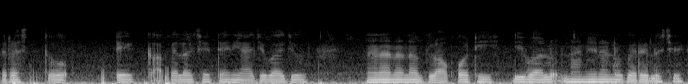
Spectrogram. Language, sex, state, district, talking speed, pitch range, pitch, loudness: Gujarati, male, Gujarat, Valsad, 130 wpm, 105-110 Hz, 110 Hz, -19 LUFS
